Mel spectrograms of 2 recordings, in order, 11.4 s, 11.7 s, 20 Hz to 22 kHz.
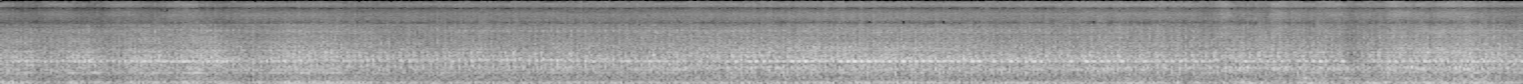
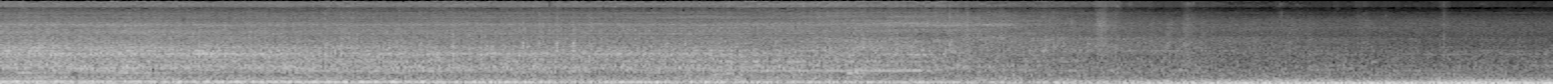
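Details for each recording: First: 1961 Chrysler Newport big-block V8, first start after sitting for years; fuel pump working: steady, even idle with a faint light tapping over the exhaust rumble; sounds healthy. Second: 1961 Chrysler Newport revived after sitting for years: steady low idle with a faint leftover ticking hiss, noticeably quieter after tightening loose spark plugs; engine noise caused by loose spark plugs, improved but not fully gone.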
